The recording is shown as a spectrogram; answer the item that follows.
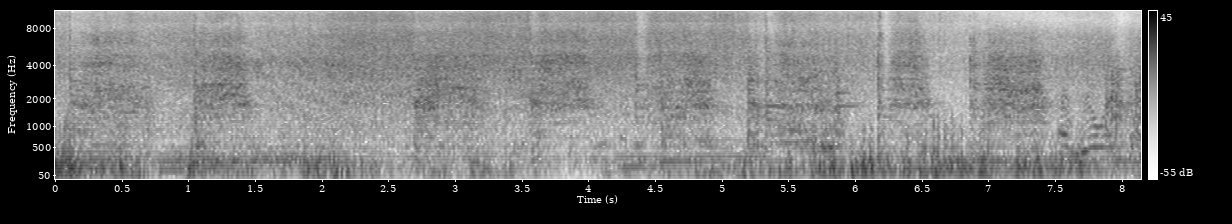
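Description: Water squirted from a squeeze bottle sizzling and steaming on a hot steel griddle top, with a metal scraper scraping across the plate to lift off cooked-on residue. A steady, loud hiss that swells and eases as more water hits the hot steel.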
